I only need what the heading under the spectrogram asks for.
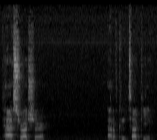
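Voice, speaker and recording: Man with a slight lisp, lowish voice. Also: little pitch movement, slow pace, a little hiss or hum. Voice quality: slight lisp from rubber bands in his mouth. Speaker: co-host. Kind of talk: casual sports chat.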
